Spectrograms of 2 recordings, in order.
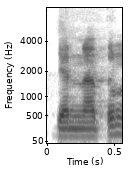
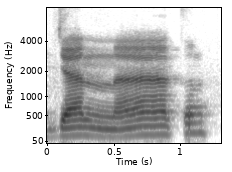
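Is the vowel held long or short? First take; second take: short; long. First: The vowel is held short. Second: The vowel is held long. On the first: There is one garden. "artinya satu kebun" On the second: There are many gardens. "berarti banyak"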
